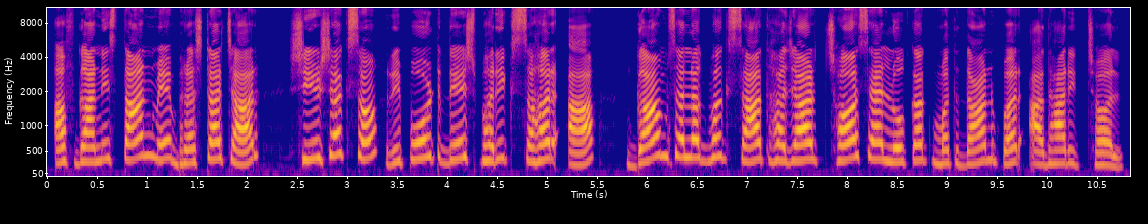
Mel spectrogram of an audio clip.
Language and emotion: Maithili, neutral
